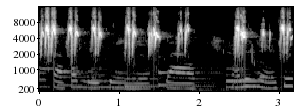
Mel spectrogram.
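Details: White wagtail calls on a netting lure for migrating birds, 2020 season: sharp, high two-part chirps repeated about every quarter to half second, with a short pause midway, over soft gliding background music.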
